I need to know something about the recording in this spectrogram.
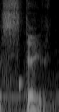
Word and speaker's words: stød: A little hiccup with a bold name, a punch, shock, or blast, is a stød.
